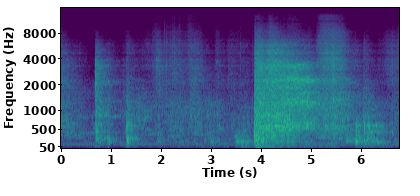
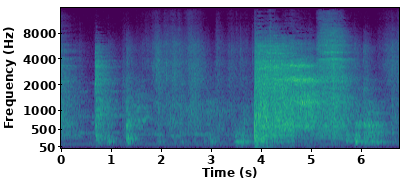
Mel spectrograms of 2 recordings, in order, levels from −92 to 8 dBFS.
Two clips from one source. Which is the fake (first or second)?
first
